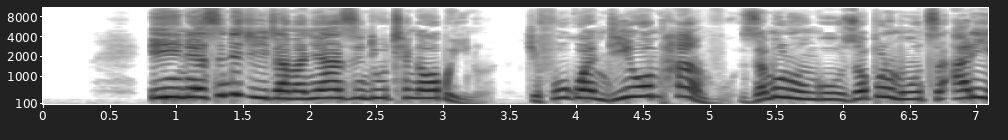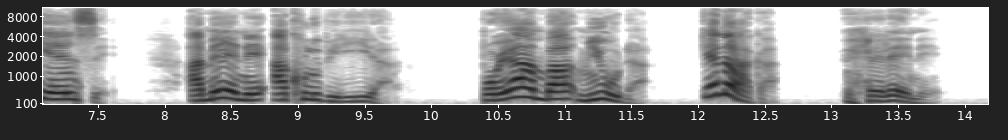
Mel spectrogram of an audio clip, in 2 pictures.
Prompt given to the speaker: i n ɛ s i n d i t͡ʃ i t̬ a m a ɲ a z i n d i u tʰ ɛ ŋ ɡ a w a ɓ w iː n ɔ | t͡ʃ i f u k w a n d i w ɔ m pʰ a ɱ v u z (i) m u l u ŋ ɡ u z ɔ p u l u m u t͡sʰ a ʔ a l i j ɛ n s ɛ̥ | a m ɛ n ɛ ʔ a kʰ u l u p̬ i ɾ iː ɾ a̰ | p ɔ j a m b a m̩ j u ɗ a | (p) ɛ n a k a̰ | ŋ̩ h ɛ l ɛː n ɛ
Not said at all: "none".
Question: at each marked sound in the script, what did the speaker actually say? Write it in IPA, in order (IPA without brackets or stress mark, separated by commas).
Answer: a, k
